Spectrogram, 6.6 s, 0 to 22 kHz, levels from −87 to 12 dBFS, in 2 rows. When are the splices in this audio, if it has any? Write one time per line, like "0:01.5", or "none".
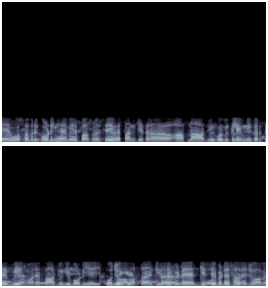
0:01.5
0:04.5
